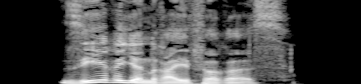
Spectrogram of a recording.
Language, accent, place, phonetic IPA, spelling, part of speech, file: German, Germany, Berlin, [ˈzeːʁiənˌʁaɪ̯fəʁəs], serienreiferes, adjective, De-serienreiferes.ogg
- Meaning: strong/mixed nominative/accusative neuter singular comparative degree of serienreif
